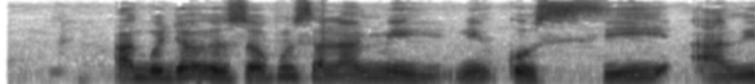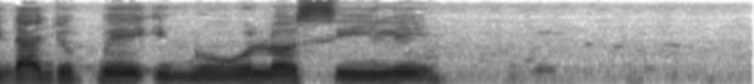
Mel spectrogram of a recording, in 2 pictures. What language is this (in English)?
Yoruba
